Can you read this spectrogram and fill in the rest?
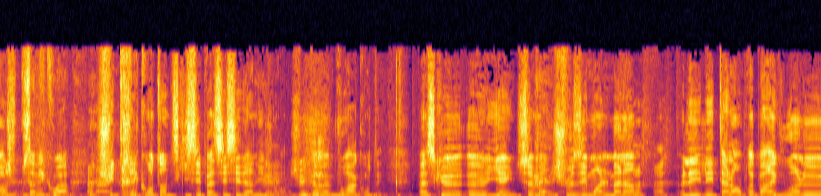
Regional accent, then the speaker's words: Marle, Hauts-de-France, France; Marle, c'est là où j'ai grandi.

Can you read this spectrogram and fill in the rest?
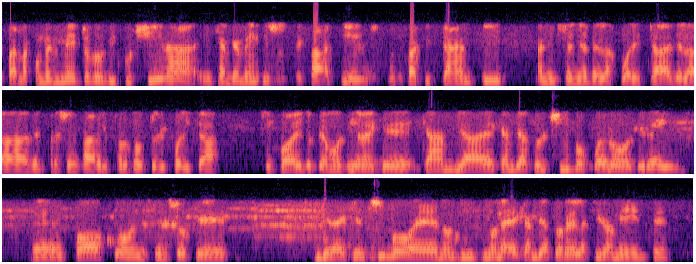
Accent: Cornaredo, Lombardy, Italy; Perché io sono di Cornaredo, mi piace tornare un po'

